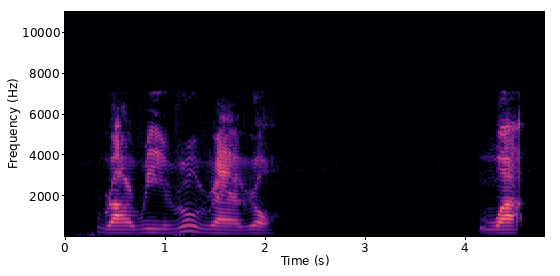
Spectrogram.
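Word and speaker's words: は: Ha normally ha or wa but pronounced wa when marking the topic.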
